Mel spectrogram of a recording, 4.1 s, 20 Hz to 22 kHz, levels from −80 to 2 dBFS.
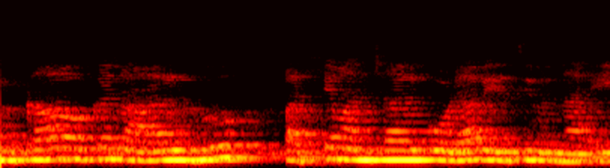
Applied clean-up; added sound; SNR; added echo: none; none; none; reverberation time 0.9 s.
